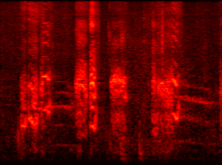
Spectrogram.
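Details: Litter of five blenheim Cavalier King Charles Spaniel puppies, six weeks old, kept in an indoor home puppy pen; short, squeaky, tonal yelps come in quick bursts, about five within two seconds.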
